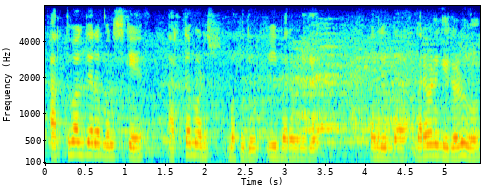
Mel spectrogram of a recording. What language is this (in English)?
Kannada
